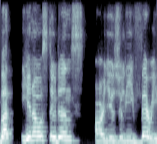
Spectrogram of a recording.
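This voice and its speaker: A woman speaks in a Quebec accent at a very slow pace. Her pitch varies in an ordinary way. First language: French. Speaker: university program staff. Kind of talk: information session presentation.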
